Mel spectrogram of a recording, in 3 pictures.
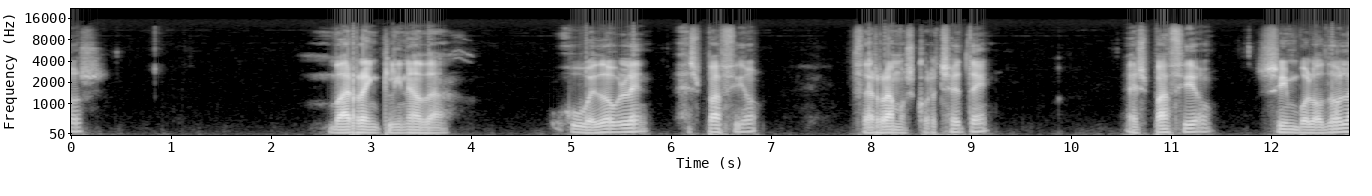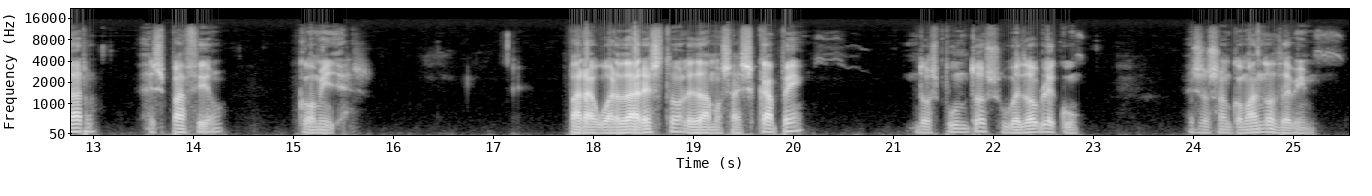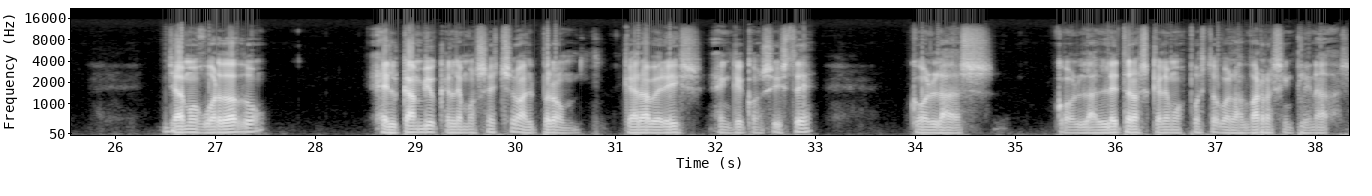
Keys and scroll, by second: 1.0 \, 2.5-3.2 typing, 5.6 typing, 9.8 shift+4, 12.7 typing, 17.1 Escape, 19.1-20.1 typing, 22.1 Return, 36.6-38.3 typing.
